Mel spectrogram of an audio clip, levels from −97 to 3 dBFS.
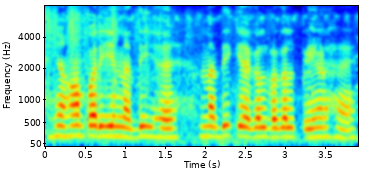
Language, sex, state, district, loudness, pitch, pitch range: Hindi, female, Madhya Pradesh, Umaria, -17 LUFS, 205 Hz, 195-215 Hz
